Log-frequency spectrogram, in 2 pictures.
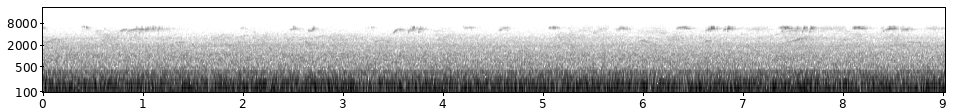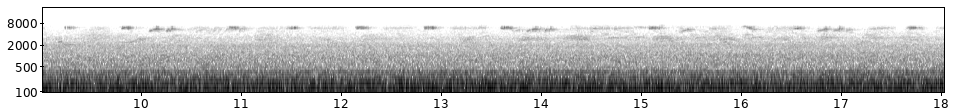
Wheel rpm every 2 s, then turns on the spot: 0, 0, 0, 0, 0, 0, 0, 0, 0.
none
